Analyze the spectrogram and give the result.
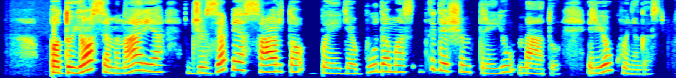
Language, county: Lithuanian, Kaunas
